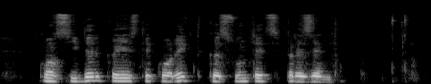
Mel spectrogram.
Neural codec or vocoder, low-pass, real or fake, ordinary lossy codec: none; 10.8 kHz; real; AAC, 48 kbps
